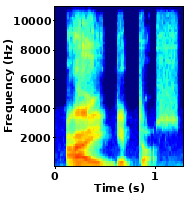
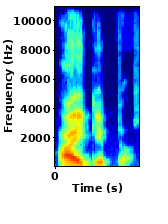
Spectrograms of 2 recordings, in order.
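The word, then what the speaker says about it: Αἴγυπτος: I give toss and the accent on I give toss comes also on the iota so it's I give toss I gift us I give to us and it's not if it had to be the rough either it would have been high gift right you all understand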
